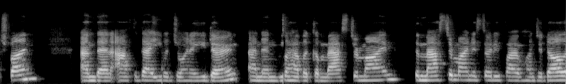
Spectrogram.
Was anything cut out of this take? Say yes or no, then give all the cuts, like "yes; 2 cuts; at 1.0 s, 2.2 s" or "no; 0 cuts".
yes; 3 cuts; at 1.6 s, 2.8 s, 4.0 s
